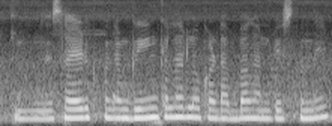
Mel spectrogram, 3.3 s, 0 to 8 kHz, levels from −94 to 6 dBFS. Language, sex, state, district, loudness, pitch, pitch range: Telugu, female, Telangana, Mahabubabad, -12 LUFS, 205 Hz, 195-220 Hz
